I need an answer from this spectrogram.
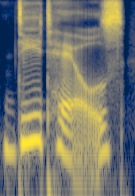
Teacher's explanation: เสียงท้ายคำdetailsที่ต้องก้องไม่ใช่เสียงs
